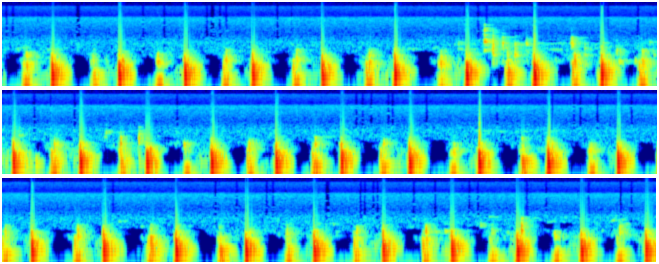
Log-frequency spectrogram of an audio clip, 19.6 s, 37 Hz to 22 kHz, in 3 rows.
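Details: Strong, regular low heart thumps at about 88 a minute, slightly fast; a normal heartbeat recovering after exercise.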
